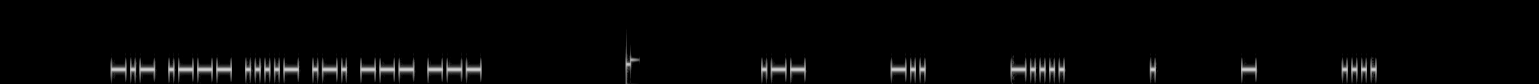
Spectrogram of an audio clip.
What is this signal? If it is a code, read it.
Morse code, heard as a keyed tone, about 25 wpm, spaced as for 13 wpm, 700 Hz. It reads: KJ4ROO WD6ETH
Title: USA Call Signs - 6 Characters - 6x Character Spacing - 25wpm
